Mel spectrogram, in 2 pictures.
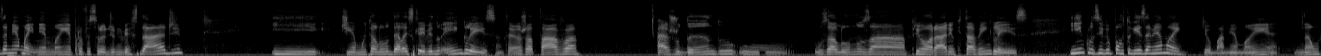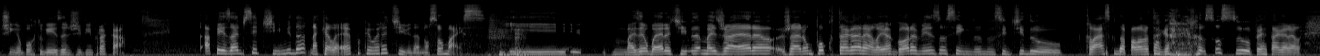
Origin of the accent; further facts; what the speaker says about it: Brazil; also born or lived in United States; eu fui criada no Brasil, mas eu sou americano, nasci nos Estados Unidos e vim para o Brasil quando era criança.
